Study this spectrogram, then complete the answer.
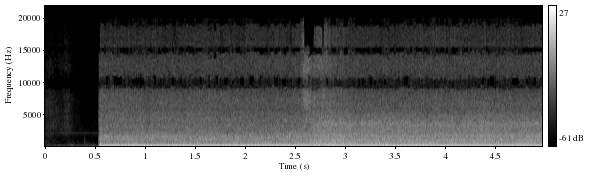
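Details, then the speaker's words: Riding or zero-turn mower deck running with the blades off: a steady, even drone with no knocking, rattle or vibration. The earlier vibration came from blades mounted in the wrong position and loose; the belts and pulleys are fine. "Yeah, that's smooth. Yeah, so the belts and pulleys are just fine. It was definitely those blades."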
